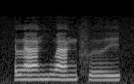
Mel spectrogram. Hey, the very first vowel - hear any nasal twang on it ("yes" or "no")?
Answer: yes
